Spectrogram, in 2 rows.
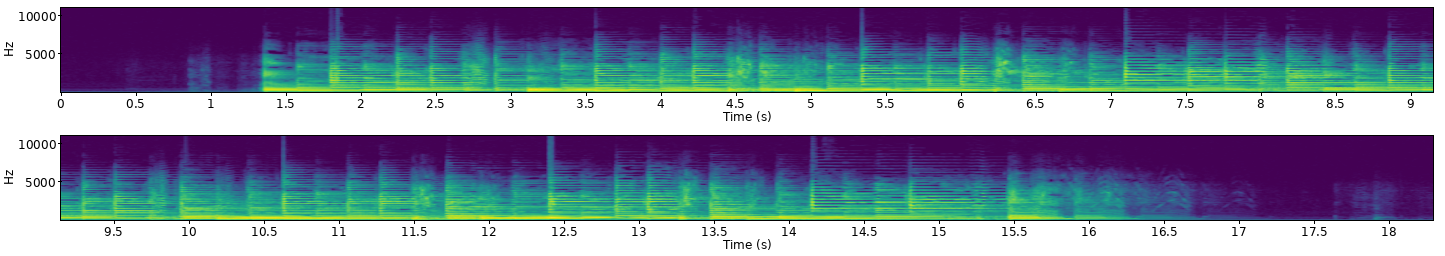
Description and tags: electric guitar chords5
chordes, clean, guitar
